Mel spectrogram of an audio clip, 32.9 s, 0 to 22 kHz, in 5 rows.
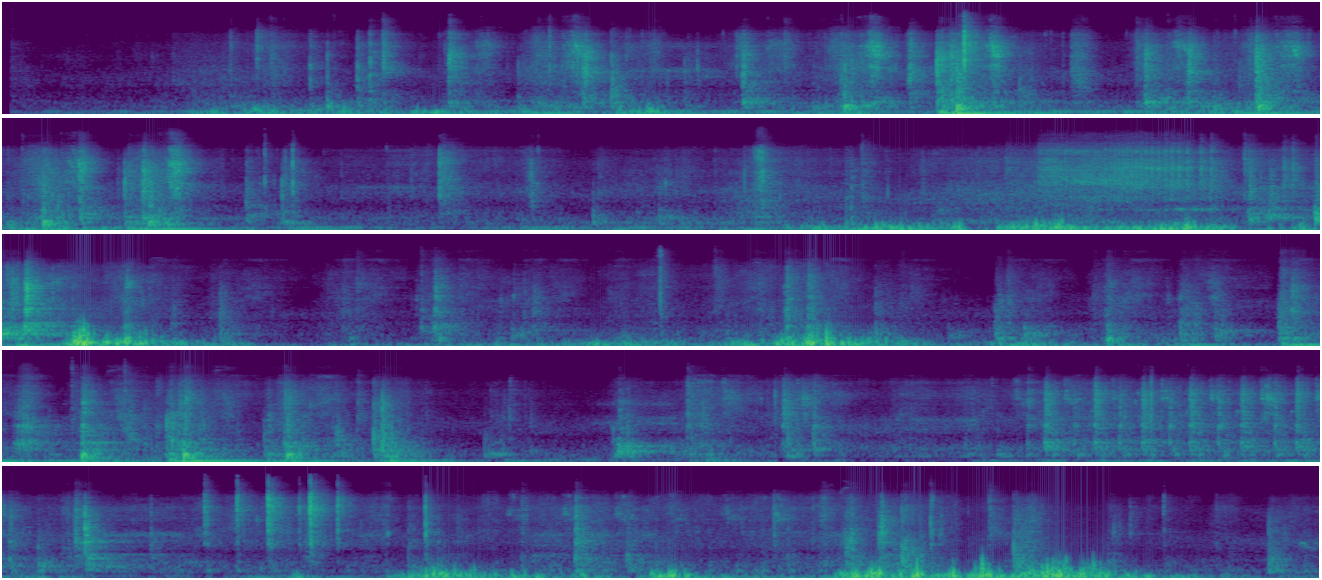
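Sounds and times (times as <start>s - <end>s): suspension fork being pumped: 11.6s - 13.9s
suspension fork clicking and rattling: 24.9s - 28.6s.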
